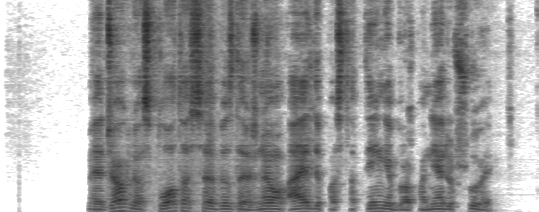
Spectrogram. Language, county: Lithuanian, Telšiai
